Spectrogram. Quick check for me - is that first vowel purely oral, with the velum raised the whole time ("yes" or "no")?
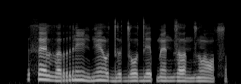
yes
